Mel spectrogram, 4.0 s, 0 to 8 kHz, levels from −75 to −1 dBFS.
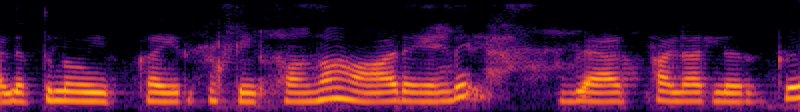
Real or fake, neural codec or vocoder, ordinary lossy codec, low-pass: fake; codec, 16 kHz, 1 kbps, FunCodec, trained on LibriTTS, 50 frames a second; Opus, 24 kbps; 7.2 kHz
